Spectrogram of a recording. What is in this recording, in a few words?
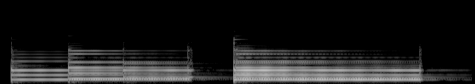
Am Chord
